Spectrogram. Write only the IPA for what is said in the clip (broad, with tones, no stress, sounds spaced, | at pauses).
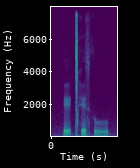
ḛ˥˧ ǀʰ e˥˩ z θ u˧˩˧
